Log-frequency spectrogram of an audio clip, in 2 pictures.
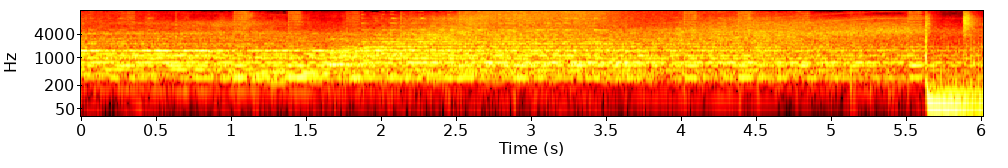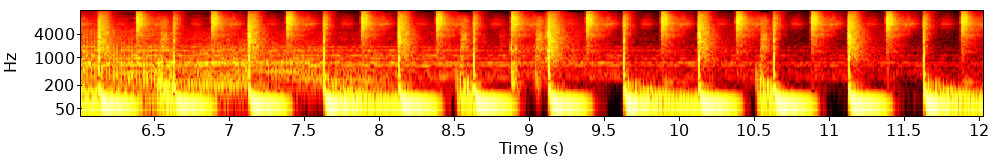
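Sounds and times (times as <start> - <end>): sustained horn-like synth chord: 2.8 - 8.9.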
